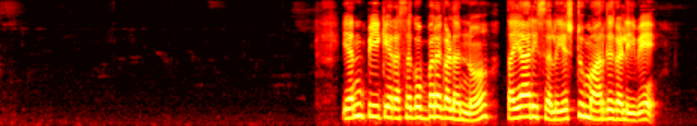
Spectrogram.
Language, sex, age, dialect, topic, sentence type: Kannada, female, 41-45, Coastal/Dakshin, agriculture, question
